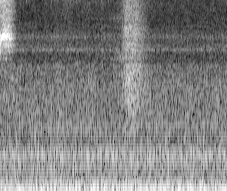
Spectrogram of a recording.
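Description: Steady low engine hum of a semi truck idling, heard from inside the cab, with a short soft hiss about a second and a half in.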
